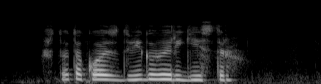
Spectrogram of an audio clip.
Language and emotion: Russian, neutral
